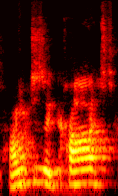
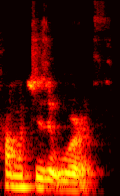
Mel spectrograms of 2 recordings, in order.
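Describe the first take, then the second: First: "How much does it cost?" said high, rising on "cost"; a bright model of "How much does it cost?"; model sentence. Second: A calm model of "How much is it worth?"; model sentence. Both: Shown as a demonstration. Teacher contrasting two ways to ask a price. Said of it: "you can also say".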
